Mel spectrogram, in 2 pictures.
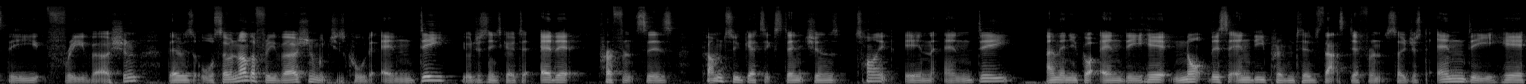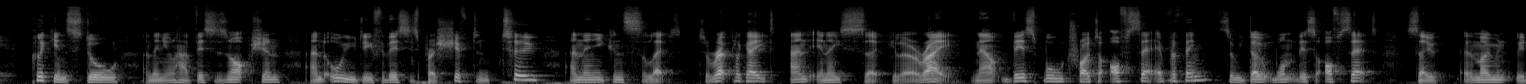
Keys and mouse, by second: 1.1 shift+middle drag, 1.5 middle click, 1.9 shift+middle drag, 2.4 click, 2.7-3.1 middle drag, 3.2 shift+middle drag, 4.0 shift+middle drag, 5.0 click, 17.7 click, 18.1 click, 20.2 shift+2.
